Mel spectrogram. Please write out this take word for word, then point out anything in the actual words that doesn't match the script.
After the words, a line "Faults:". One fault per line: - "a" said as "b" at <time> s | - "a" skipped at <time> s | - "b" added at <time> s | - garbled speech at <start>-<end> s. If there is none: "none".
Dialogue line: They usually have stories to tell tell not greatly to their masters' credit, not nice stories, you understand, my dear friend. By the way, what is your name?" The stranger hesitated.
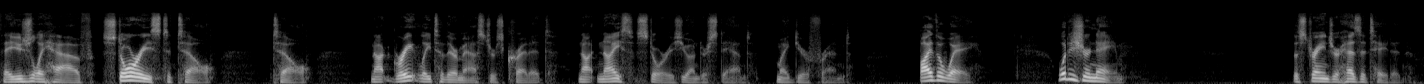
They usually have stories to tell tell not greatly to their masters' credit, not nice stories, you understand, my dear friend. By the way, what is your name?" The stranger hesitated.
Faults:
none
